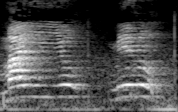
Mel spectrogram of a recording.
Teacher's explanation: Nah, ini nunnya hilang. Nunnya itu langsung masuk ke huruf berikutnya. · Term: idgham biguna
